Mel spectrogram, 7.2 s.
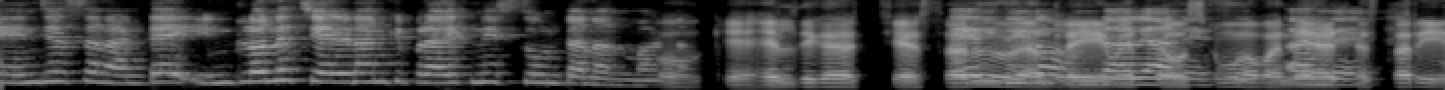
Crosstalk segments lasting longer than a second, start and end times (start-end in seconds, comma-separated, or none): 4.8-6.7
